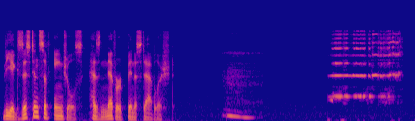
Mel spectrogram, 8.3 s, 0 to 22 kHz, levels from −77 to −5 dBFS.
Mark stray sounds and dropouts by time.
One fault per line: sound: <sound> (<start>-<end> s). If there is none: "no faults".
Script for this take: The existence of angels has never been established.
sound: sigh (4.4-5.3 s)
sound: squeak (6.5-8.1 s)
